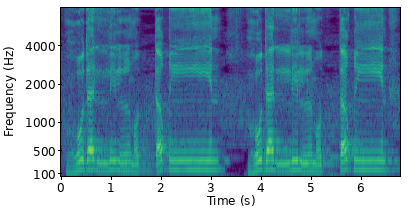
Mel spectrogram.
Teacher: ہا حلق کا آخری حصہ جو سینے کی طرف ہے وہاں سے ادا کریں گے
